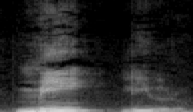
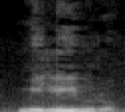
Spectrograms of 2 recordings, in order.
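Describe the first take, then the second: First: Heavy, detached stress on "mi". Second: Said in the usual way. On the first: Shown as a demonstration. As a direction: hit "mi" hard as a separate word, then drop onto "libro". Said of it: "No digo mi libro". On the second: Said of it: "se lee pegado a la, al sustantivo".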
